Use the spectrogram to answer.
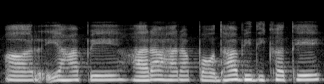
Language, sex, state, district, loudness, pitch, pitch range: Surgujia, female, Chhattisgarh, Sarguja, -14 LUFS, 205 Hz, 200-210 Hz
